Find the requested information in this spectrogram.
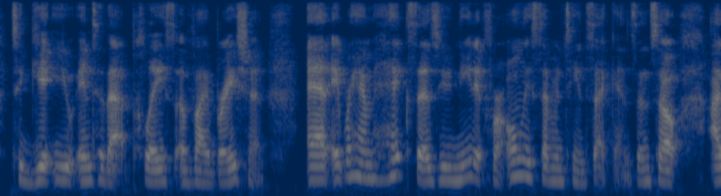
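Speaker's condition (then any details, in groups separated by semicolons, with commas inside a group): No condition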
